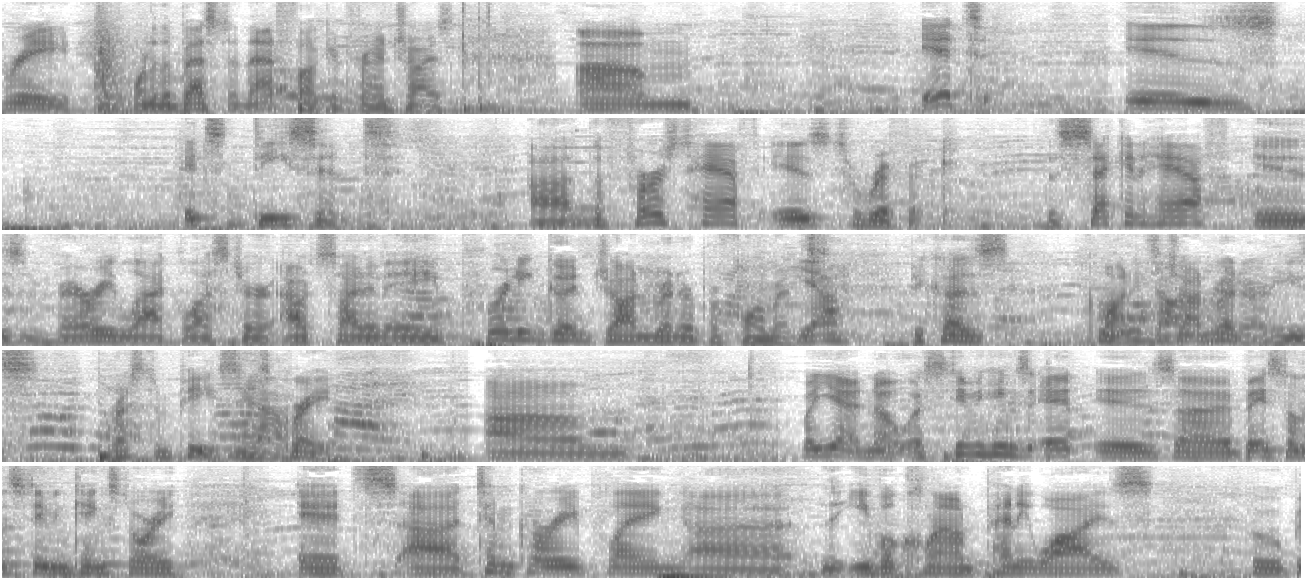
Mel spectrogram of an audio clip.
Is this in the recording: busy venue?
yes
